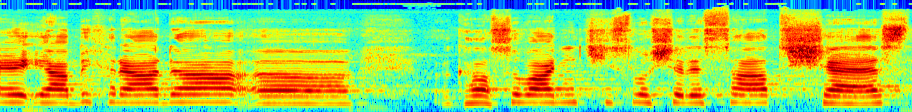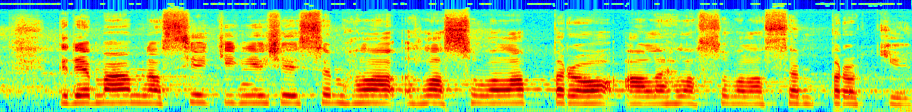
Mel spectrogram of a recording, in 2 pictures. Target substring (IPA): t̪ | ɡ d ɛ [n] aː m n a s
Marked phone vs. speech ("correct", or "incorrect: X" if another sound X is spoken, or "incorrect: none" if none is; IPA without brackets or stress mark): incorrect: m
